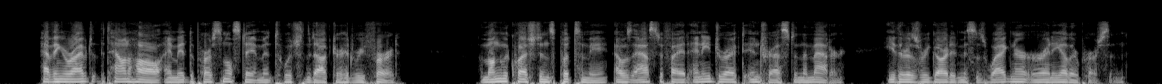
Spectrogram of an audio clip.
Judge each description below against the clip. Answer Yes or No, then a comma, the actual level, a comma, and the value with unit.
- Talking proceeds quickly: Yes, fast, 225 wpm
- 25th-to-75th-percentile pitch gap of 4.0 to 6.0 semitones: No, narrow, 2.4 semitones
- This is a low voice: Yes, low, 105 Hz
